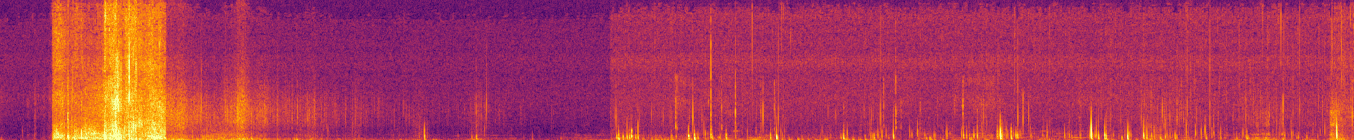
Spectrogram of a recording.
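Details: Gurgling, rumbling stomach noises with a loud growl at the start, then bursts of bubbly clicks, with TV noise in the background; bowel sounds (stomach growling).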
